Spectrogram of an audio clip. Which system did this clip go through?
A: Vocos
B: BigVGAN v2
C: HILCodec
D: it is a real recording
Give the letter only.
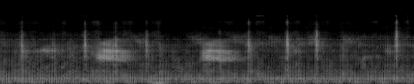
A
